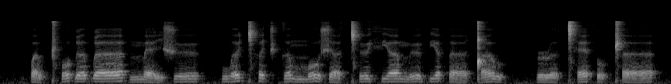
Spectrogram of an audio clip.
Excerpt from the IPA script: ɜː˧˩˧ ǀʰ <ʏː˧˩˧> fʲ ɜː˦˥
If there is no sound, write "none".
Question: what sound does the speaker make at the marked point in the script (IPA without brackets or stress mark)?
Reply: ʏː˦˥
